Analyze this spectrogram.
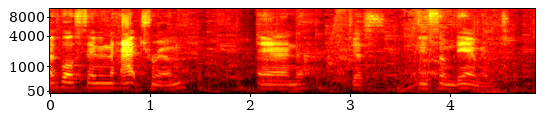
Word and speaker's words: Hatterene: hat treat a hat ramp hat rim that's hat trim that's how you pronounce the atrium it has to move side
